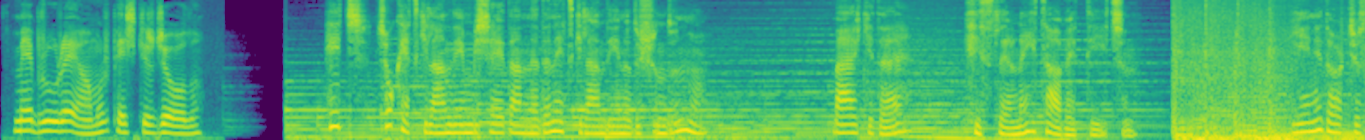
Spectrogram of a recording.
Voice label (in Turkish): turkce kadin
